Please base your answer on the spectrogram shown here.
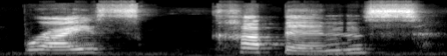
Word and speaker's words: Bryce Cuppins: 2025 Bryce Cuppins. I checked with Bryce. That is how you say her name.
